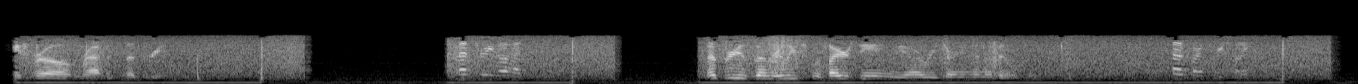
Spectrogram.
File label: Fire Dispatch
